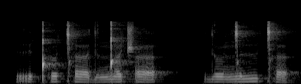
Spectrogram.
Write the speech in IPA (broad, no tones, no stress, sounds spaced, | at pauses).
r ɨ ǃʰ ɵ ǀʰ ɐː d ɵ ŋ͡ǃ ɐ t͡ʃʼ ɐː | d ɵː ŋ͡ǀ ɨː ǀʰ ɐ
